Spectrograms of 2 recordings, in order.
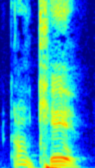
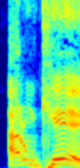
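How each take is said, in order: First: Said in the usual way. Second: Defiant shout. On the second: Real, not acted. Repeated, yelled back higher.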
